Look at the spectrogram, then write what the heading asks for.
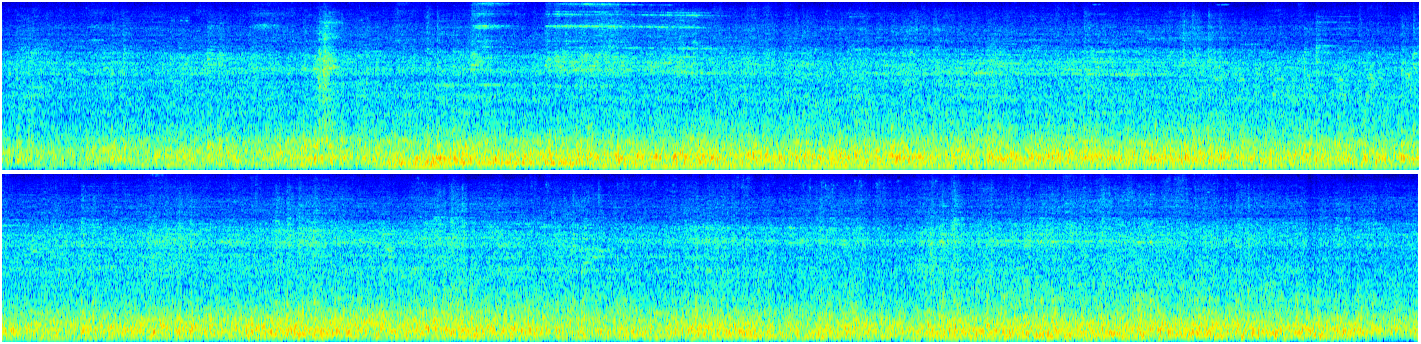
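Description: Double-stack intermodal container train rolling past: a steady rumble and clatter of the well cars' wheels on the rails, with a brief high wheel squeal a few seconds in.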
